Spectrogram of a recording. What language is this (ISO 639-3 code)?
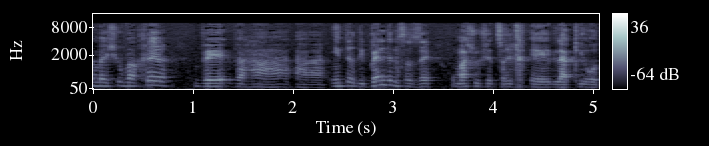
heb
